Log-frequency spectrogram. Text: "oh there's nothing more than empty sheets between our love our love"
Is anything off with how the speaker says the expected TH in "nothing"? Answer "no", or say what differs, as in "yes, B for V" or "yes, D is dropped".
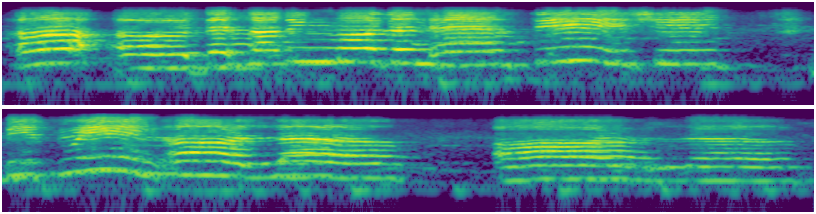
yes, T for TH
